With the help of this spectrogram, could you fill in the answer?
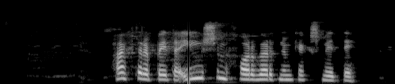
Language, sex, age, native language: Icelandic, female, 40-49, Icelandic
